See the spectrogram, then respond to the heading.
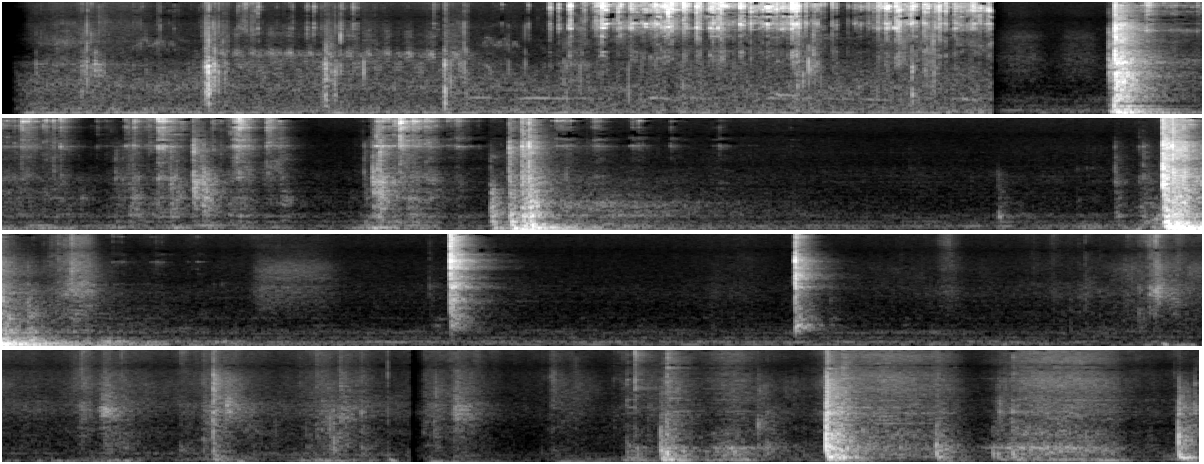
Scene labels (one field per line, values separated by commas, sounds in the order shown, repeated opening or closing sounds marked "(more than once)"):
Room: kitchen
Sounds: footsteps, keys, door (more than once), light switch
